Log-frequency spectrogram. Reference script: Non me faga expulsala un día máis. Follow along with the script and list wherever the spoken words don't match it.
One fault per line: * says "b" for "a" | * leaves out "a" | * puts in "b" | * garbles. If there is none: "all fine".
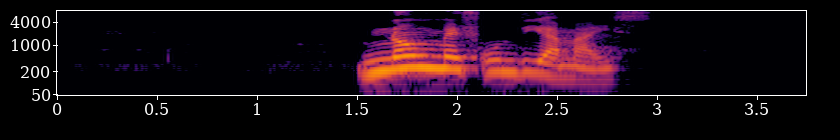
* leaves out "faga expulsala"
